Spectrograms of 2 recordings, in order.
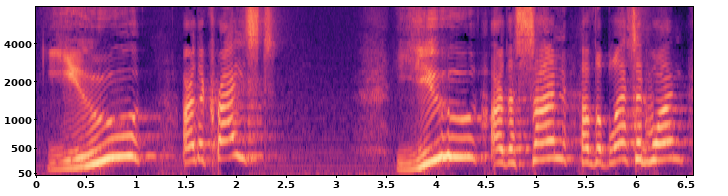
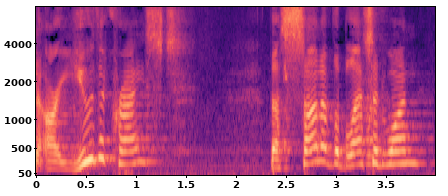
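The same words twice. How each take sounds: First: "You" drawn out very high and punched, scornful disbelief; demeaning emphasis on YOU. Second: "Are you the Christ" as a slow, higher-pitched question, rising on "Christ"; asked as a question. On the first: Acted. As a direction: stretch and hit each "You" to belittle him. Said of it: "demean and diminish and attack and insult". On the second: Shown as a demonstration. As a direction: ask whether he is "the Christ", voice lifting at the end. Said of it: "as a question".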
